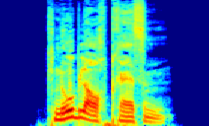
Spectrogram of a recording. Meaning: plural of Knoblauchpresse
- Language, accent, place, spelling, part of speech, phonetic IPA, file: German, Germany, Berlin, Knoblauchpressen, noun, [ˈknoːplaʊ̯xˌpʁɛsn̩], De-Knoblauchpressen.ogg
